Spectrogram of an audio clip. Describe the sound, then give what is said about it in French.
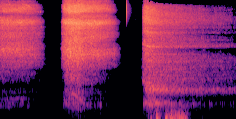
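Slow relaxation breathing, in through the nose and out through the mouth, used to calm down: three long, airy breaths with short pauses between them, the last one louder and rougher. “On respire par le nez, on souffle par la bouche.”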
